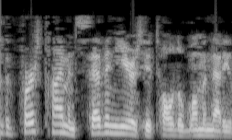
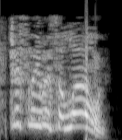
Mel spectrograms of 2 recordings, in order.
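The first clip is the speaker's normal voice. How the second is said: put-on high, frantic accusing girl; near-shrieking panic; hysterical; 4 dB louder than usual. A narrator's reading. Katie screams then hangs up.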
